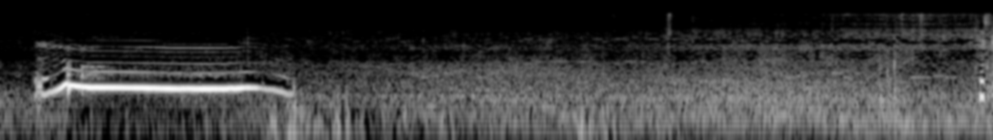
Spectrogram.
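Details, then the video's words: Siberian Husky howling at an ice cream truck, as if yelling "ice cream": a single long, steady howl lasting about three seconds with a quick rise at the start and level pitch throughout, followed by quiet room hum. "Husky yells ''ice Cream'' to ice cream truck"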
